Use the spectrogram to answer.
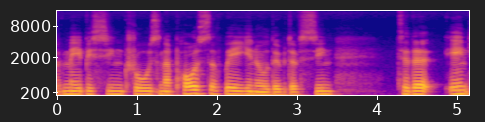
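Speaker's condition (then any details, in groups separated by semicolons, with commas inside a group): No condition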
